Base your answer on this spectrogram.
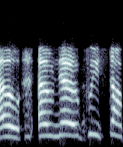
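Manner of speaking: high, slow, whiny mock pleading voice.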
